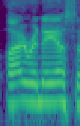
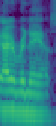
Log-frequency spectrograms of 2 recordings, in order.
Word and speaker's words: Irenaeus: Yeah, well, to be honest, it's got both Irenaeus and Irenaeus. I've heard it both from the academic world. And so I thought, well, if they're not uniform on the pronunciation, I like Irenaeus, so I'm going to run with it.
